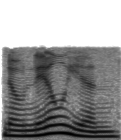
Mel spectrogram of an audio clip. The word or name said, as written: nonillion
